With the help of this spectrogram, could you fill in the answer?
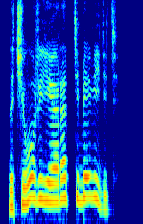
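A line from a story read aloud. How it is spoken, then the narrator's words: Glad exclamation. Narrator (Russian): я воскликнул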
